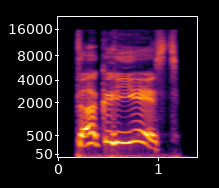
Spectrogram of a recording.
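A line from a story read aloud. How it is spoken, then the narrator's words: Shouting. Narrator (Russian): выкрикнул Флинн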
